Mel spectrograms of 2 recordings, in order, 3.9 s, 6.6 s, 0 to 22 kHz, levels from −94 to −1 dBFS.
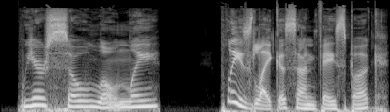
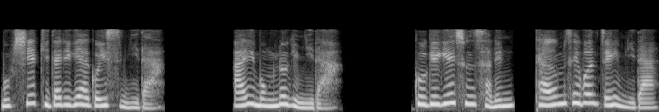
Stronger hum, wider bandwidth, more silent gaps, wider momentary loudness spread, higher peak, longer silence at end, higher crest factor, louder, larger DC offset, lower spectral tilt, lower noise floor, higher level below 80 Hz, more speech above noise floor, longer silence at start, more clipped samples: neither; first, 19 kHz vs 7.6 kHz; second, none vs 1.65-2.33 s, 3.46-4.12 s, 5.19-5.35 s; second, 5 LU vs 10 LU; first, -2 dBFS vs -6 dBFS; about the same, 0 s vs 0 s; about the same, 14 dB vs 12 dB; first, -15 LUFS vs -19 LUFS; neither; about the same, -4.5 dB/octave vs -5.5 dB/octave; second, -73 dBFS vs under -90 dBFS; first, -30 dBFS vs -60 dBFS; second, 58 dB vs over 72 dB; first, 0.2 s vs 0 s; neither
